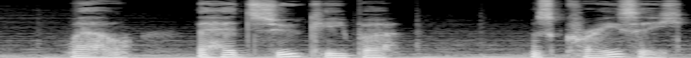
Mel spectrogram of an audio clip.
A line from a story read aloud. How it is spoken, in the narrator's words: I began in a low tone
